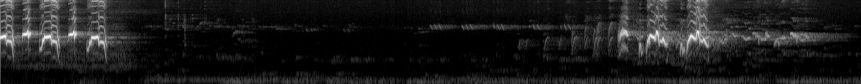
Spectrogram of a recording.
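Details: Lure call of a sooty-headed bulbul meant to draw in wild bulbuls: a fast burst of four bubbly chirps, a quiet gap with a faint low hum, then another short chirping phrase trailing off.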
